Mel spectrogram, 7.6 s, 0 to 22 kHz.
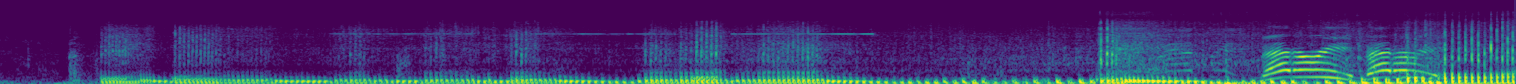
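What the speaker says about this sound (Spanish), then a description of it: "Aquí vamos empujando la moto ya." A motorcycle being pushed by hand during the San Felipe 250 off-road race, with loud scraping and clattering over rough ground while people talk excitedly nearby.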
